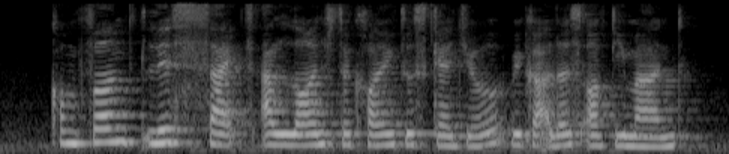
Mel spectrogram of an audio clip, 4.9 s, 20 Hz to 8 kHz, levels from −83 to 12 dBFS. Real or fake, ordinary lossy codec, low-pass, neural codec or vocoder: real; MP3, 48 kbps; 7.2 kHz; none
